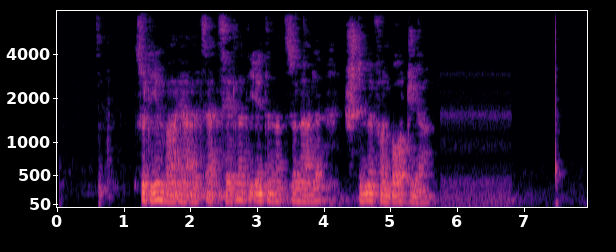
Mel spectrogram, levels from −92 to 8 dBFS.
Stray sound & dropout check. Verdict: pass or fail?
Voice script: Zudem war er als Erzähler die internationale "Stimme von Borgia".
pass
